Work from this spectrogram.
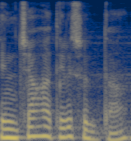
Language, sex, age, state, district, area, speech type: Goan Konkani, male, 18-30, Goa, Ponda, rural, spontaneous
